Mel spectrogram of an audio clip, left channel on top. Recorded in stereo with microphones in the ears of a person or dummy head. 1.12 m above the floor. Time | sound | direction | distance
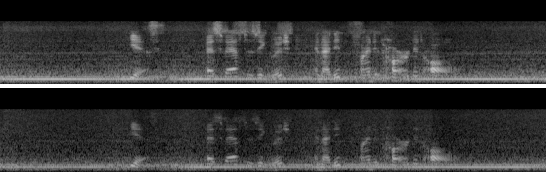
1.3 | a man speaking | 75° left (ahead or behind) | ?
